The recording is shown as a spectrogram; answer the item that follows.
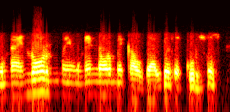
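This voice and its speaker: A man is speaking. His pace is fairly slow. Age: 60s. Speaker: former ambassador and columnist. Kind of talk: radio interview. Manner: hesitant, many fillers.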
